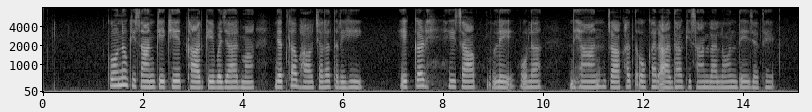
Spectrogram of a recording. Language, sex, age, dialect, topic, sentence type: Chhattisgarhi, female, 25-30, Eastern, banking, statement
